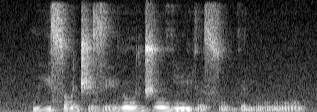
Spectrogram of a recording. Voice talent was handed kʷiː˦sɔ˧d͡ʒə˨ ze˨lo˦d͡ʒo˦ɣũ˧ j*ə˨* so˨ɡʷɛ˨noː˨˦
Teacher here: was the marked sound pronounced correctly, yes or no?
yes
